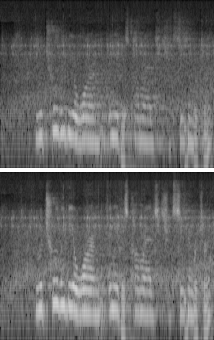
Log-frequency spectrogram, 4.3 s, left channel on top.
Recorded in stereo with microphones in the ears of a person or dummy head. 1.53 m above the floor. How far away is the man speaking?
About 0.6 m.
